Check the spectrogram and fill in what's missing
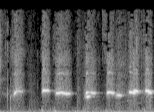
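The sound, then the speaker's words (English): A person whistles a quick, lively tune of about eight clear, bright notes in short bursts, fairly loud, with no talking. “That's a strong whistle”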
